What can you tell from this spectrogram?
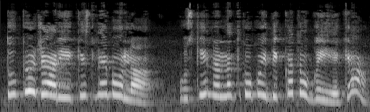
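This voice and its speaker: A woman voicing a strict traditional mother-in-law in an animated family cartoon, lecturing and scolding. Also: very high voice, a little fast.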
